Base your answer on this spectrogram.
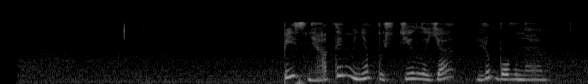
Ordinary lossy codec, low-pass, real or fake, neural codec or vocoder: none; 7.2 kHz; real; none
